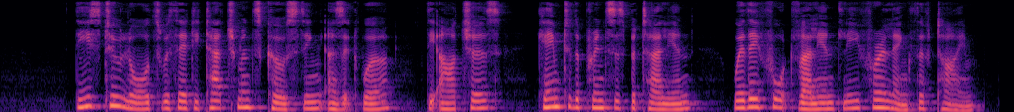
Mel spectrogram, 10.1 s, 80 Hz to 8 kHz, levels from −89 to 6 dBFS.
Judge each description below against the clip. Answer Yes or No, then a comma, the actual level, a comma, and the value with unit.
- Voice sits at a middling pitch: Yes, medium, 175 Hz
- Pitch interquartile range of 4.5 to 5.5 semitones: No, average, 3.7 semitones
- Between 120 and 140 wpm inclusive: No, average, 160 wpm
